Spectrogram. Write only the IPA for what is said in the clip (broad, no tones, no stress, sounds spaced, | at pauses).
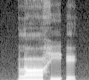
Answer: l ɒː h iː ʔ e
